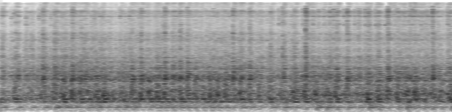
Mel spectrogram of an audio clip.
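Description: A sewing machine quilting runs steadily and loudly up close, a dense continuous whirring rattle of stitching with no pauses or speech.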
